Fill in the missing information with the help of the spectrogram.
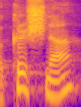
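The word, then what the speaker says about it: Kṛṣṇa: the board there this when there's a DOT under the S it's pronounced sh so Krishna H har Krishna H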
